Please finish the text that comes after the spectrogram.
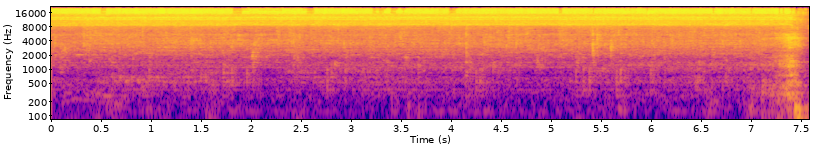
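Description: Tap water runs steadily into a sink to wet a shaving brush, a continuous hiss at moderate level that swells briefly at the end, with no talking.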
